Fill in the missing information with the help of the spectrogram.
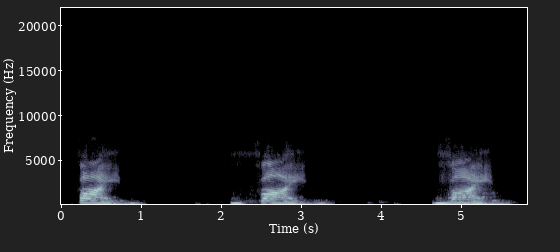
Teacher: So if you try to pronounce fine and vine, can you notice how your lower lip touches your upper teeth? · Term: labiodental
